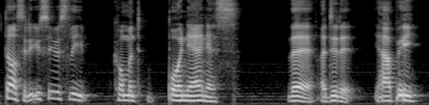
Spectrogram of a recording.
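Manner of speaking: fake-annoyed, then giving in with a grin; mock exasperation. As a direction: pretend outrage at a fan's joke. Mock-scolding a fan, then complying.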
